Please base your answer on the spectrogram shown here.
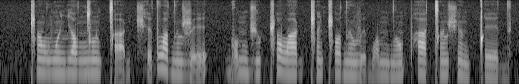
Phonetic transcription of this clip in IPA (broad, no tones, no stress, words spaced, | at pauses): ǁə̃lˠvɔ̃ʎelˠ ŋ͡ǀũlǀa̰ɡ t͡ʃʰḛdlˠadə̃lʐḛ | ɡṵlˠnd͡ʒu ǁɵlˠaɡ ǁɛ̃ǁɔdə̃ vḛbɔ̰lˠndɔ̃ pʰaǀə̃lʃə̃ɡ ǃed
